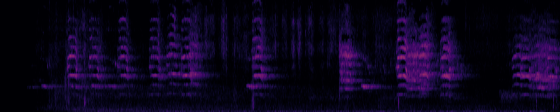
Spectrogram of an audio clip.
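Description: Birds calling in quick runs of repeated notes, starting about half a second in, over a steady low rumble.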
